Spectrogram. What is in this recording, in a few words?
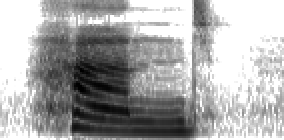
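"hand", British English; PictureDictionary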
